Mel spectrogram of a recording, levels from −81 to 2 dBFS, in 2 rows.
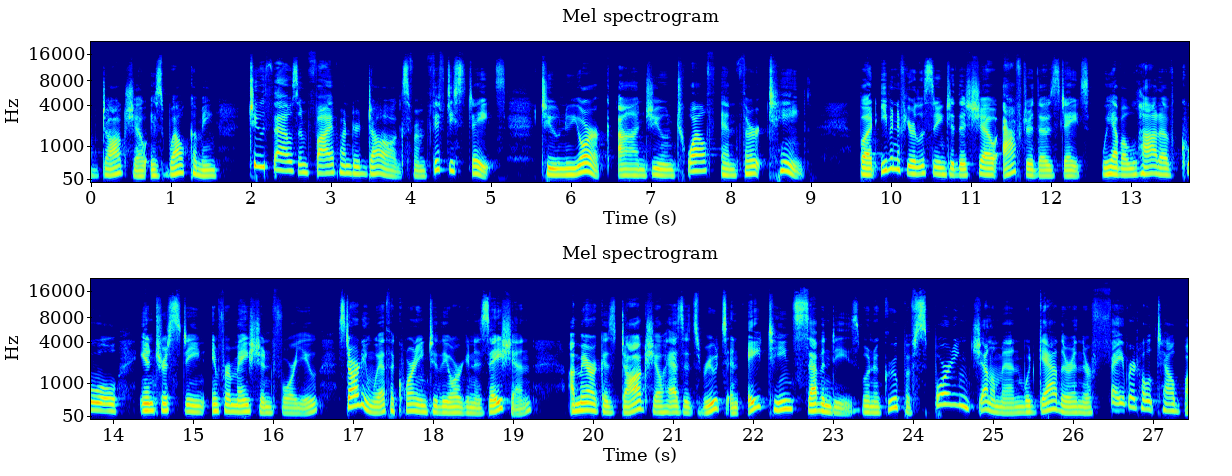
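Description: No technical faults are audible.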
